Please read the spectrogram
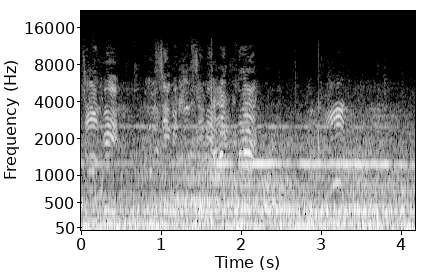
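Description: Players' short shouts and calls carry across a grass football pitch, three or four brief calls. Under them runs a steady low drone and rumble, and a thin steady tone.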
